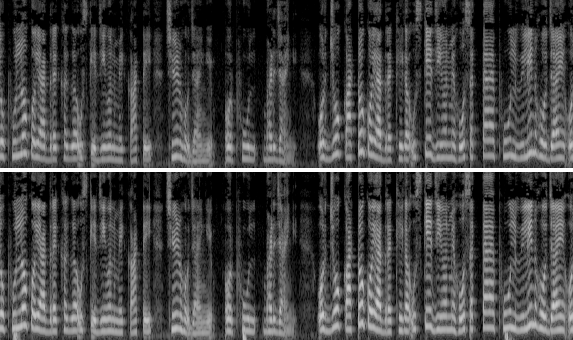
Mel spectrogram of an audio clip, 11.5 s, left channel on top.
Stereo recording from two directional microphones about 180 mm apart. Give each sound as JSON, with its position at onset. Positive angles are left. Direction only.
{"t": 0.0, "sound": "speech", "side_deg": -35}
